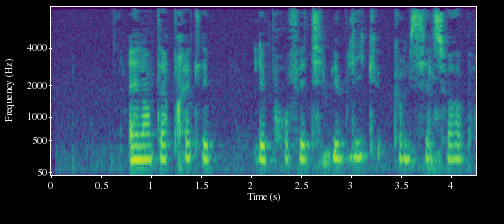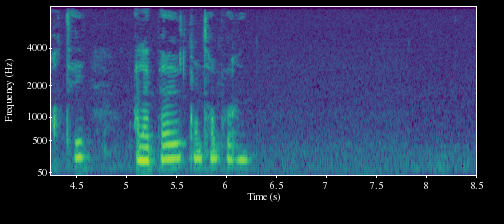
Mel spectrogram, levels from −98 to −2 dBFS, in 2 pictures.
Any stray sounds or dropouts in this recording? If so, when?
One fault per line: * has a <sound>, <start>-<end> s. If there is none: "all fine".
all fine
